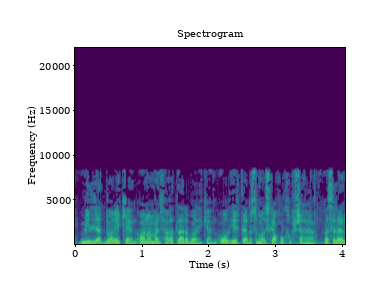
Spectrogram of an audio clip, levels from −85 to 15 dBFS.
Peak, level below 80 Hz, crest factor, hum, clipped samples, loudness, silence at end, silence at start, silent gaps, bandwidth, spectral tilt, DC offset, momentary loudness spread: 0 dBFS; -38 dBFS; 12 dB; none; under 0.1%; -12 LUFS; 0 s; 0.05 s; none; 8.8 kHz; -6.5 dB/octave; under 0.1%; 4 LU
